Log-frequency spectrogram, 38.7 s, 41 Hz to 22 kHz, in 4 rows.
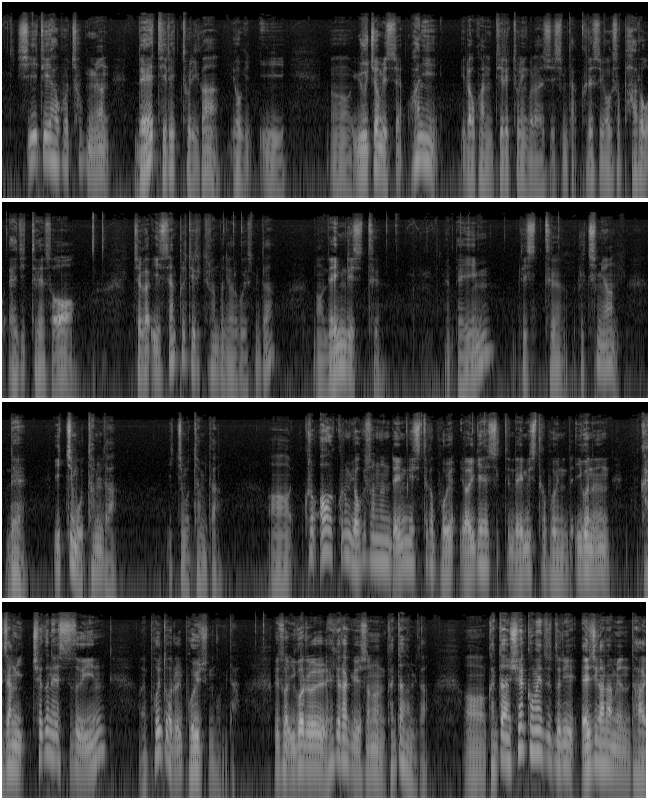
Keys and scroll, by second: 0.0-0.4 typing, 0.7 Return, 8.7-11.0 typing, 16.4-18.0 typing, 18.5 Return, 35.1 typing.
